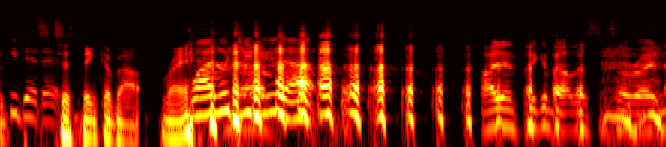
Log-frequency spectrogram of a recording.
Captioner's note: laughs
